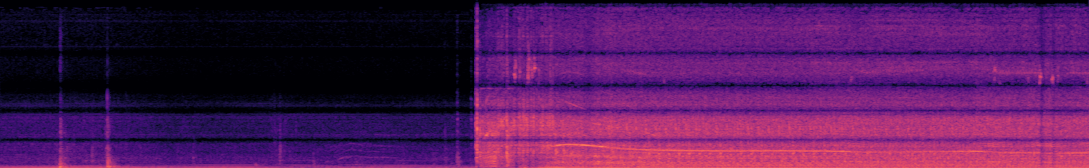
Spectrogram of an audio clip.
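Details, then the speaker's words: Subaru with glazed belt, fork-type alternator bracket: after start, high squeal over idle as steering wheel is worked, loading the power steering pump; worse at times, possibly temperature-related; new belt planned, alternator rebuild considered. "you could hear when I work the wheel back and forth that it loaded up the power steering pump and you can hear the squeaky squeakies it gets worse than that at times"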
